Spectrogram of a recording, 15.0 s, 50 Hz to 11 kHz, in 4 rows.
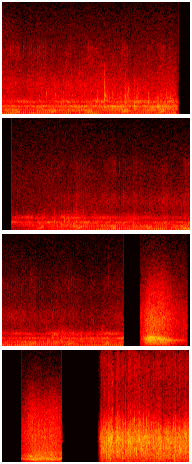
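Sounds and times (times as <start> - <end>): low throbbing monster drone: 0.0 - 10.0.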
